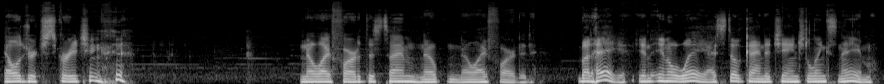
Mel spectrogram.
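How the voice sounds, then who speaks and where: Joking man streamer with a dark voice. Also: mid-range voice, steady tone, unhurried, soft background music. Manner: joking, crude, chatty asides. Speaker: gaming streamer. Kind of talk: casual game commentary.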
